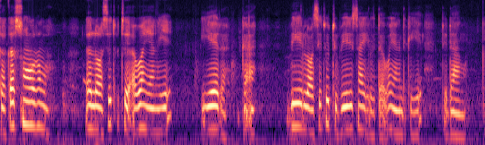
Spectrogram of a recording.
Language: Frafra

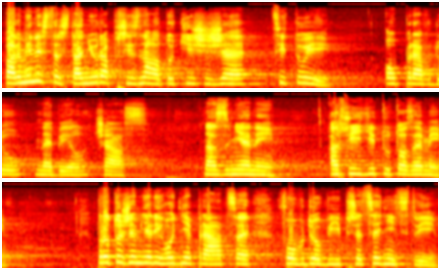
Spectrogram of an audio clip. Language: Czech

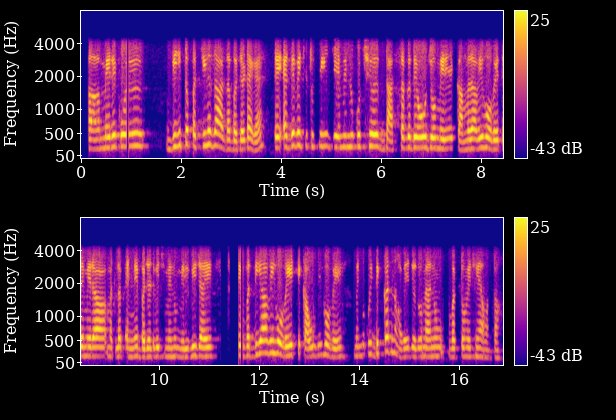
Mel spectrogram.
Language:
Punjabi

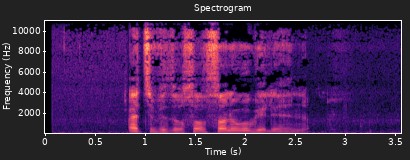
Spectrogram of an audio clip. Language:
Kabyle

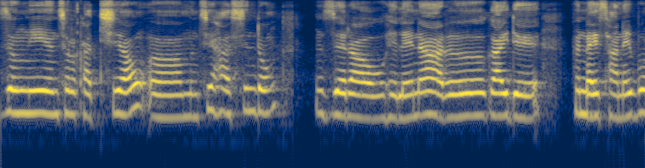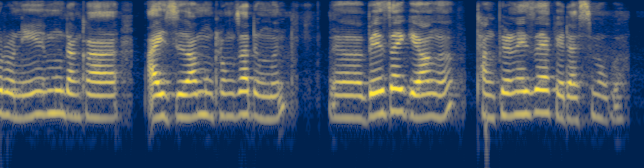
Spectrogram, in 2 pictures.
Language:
Bodo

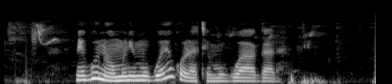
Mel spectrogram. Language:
Ganda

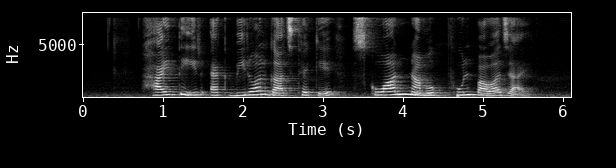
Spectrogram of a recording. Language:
Bangla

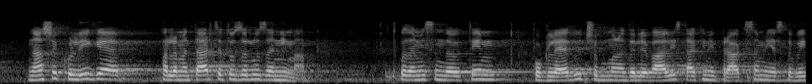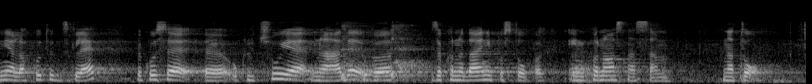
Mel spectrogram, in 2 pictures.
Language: Slovenian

